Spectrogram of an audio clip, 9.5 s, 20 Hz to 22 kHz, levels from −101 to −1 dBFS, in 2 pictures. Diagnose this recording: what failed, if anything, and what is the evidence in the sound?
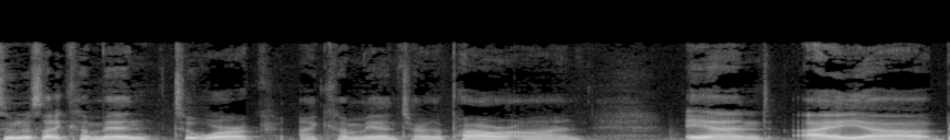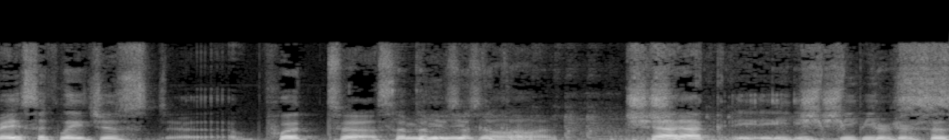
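A doubled audio track appears from 6.83 s to the end: the same signal is mixed in a second time, most likely because a second, slower capture or routing path joined the mix partway through. The copy trails the original by roughly a tenth of a second at about the same level. It is full-band and dry, with no decay or room colour, and it cuts in abruptly, so every onset after 6.83 s is followed by a clean slapback.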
